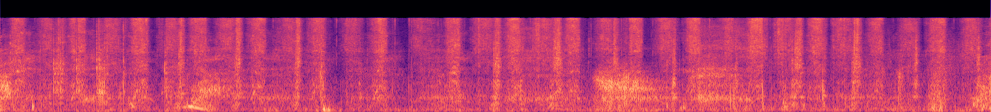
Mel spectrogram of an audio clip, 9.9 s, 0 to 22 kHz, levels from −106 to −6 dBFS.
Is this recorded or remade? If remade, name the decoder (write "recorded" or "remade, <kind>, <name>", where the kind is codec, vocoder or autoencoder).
remade, vocoder, Vocos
